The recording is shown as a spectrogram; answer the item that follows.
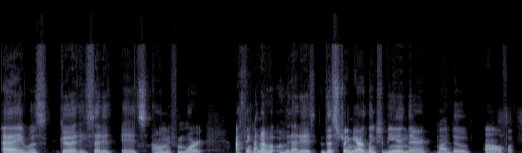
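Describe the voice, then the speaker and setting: A Californian man hosting a livestream chats casually, rambling, joking, and swearing. His voice is lowish and a bit bright, at normal speed.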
